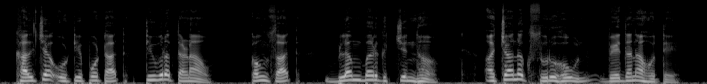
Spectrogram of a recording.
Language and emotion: Marathi, neutral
